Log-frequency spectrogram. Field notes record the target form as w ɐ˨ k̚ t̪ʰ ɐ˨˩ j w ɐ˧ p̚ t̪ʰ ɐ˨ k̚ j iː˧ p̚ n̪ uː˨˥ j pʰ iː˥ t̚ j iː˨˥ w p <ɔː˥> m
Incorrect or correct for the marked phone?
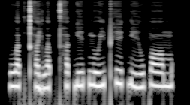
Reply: correct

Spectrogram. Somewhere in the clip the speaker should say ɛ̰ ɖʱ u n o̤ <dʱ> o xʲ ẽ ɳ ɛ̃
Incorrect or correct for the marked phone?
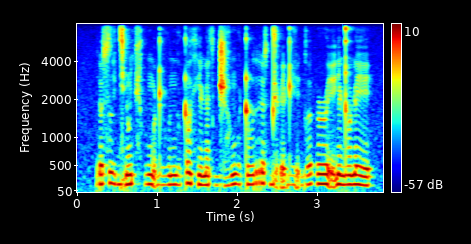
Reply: incorrect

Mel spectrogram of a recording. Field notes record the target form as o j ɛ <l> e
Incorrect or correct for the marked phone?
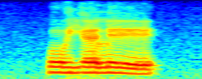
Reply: correct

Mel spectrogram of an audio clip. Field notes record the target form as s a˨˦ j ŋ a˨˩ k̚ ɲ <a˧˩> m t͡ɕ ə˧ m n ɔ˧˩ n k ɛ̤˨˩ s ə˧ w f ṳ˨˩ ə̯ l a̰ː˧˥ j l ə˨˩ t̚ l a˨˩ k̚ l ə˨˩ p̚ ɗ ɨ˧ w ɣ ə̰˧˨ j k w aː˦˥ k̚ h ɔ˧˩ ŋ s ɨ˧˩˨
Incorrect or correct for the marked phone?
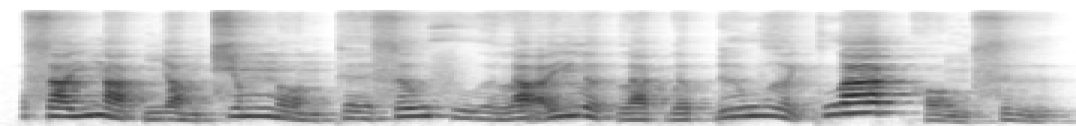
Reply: correct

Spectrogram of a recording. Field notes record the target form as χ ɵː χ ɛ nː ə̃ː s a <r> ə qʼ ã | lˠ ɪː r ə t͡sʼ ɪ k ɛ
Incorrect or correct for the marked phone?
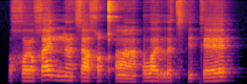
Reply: incorrect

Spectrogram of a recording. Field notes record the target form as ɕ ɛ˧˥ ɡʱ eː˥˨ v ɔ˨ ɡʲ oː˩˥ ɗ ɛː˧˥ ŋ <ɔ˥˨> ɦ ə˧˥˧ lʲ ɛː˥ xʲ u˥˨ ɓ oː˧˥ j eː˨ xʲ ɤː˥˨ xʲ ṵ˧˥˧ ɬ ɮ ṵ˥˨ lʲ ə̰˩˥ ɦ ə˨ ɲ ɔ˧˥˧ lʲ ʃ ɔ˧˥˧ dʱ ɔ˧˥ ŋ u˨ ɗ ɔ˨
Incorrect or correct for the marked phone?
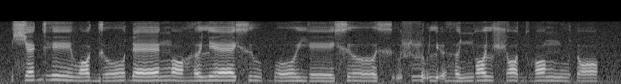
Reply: correct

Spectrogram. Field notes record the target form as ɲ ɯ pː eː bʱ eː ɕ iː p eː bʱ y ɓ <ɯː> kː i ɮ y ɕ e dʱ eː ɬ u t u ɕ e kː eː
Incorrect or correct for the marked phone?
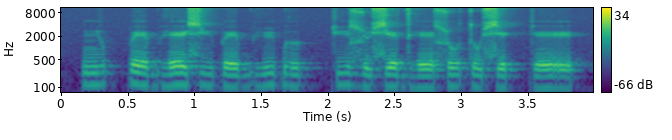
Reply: correct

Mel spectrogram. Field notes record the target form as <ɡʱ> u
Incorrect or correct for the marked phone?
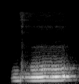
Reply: correct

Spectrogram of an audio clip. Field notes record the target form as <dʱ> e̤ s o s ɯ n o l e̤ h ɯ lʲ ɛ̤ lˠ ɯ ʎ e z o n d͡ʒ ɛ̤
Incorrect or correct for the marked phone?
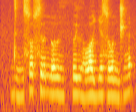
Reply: correct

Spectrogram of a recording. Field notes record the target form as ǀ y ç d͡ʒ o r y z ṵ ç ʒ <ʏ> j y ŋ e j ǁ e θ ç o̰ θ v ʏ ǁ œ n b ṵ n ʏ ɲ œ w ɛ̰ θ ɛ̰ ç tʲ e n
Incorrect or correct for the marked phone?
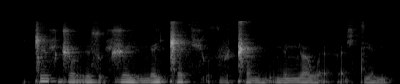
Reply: correct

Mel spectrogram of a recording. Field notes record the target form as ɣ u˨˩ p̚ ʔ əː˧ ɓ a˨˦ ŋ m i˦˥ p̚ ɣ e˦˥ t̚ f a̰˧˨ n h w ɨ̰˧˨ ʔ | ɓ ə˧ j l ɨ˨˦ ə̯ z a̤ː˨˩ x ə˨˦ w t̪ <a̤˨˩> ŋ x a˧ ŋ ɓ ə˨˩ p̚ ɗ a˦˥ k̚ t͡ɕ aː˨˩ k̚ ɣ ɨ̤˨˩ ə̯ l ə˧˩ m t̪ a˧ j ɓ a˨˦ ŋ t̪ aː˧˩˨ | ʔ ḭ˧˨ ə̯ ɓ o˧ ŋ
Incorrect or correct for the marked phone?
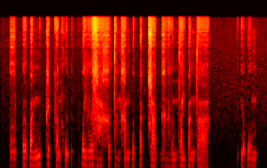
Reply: correct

